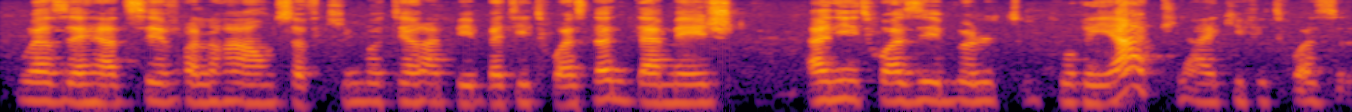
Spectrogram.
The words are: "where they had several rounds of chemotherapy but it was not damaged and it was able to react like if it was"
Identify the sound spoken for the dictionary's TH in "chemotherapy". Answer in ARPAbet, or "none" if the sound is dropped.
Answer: T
